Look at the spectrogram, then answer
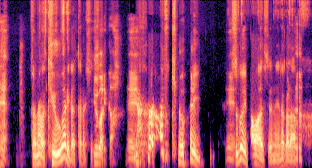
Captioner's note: laughs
